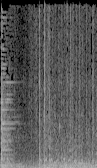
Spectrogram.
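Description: Domestic pigeons kept by a fancier coo softly in a short, faint burst of low murmuring calls, with no voices over them.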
